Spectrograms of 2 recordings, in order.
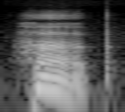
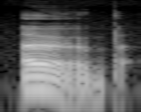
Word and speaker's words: herb: think Moscow sounds better number four herb or as Americans would say herb I don't understand why the H becomes silent herb reminds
